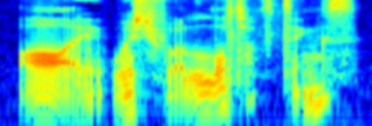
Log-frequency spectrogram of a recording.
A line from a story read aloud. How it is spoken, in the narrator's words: Draco muttered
